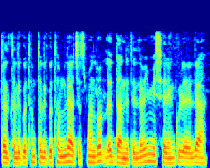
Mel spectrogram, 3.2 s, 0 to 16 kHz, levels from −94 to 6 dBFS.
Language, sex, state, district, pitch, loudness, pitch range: Wancho, male, Arunachal Pradesh, Longding, 125 Hz, -16 LUFS, 115-130 Hz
